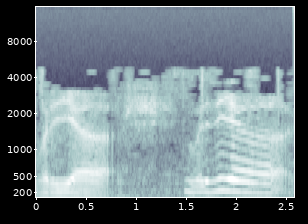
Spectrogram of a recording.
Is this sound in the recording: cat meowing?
no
